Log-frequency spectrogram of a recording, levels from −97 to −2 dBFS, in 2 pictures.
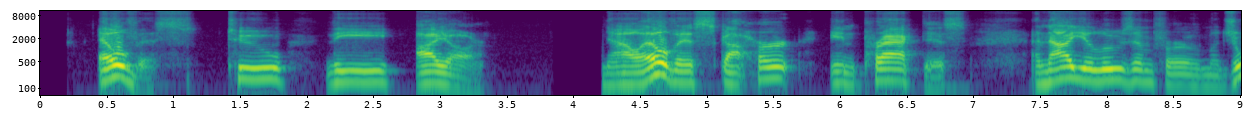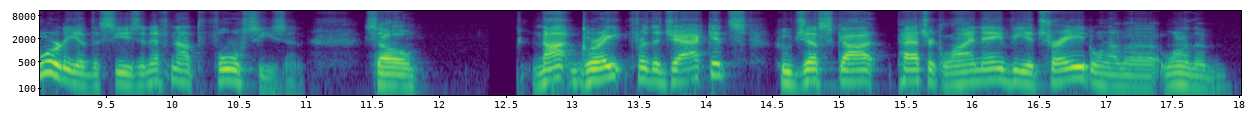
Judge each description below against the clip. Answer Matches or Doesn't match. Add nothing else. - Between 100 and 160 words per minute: Matches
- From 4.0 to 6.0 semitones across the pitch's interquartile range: Matches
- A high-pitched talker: Doesn't match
